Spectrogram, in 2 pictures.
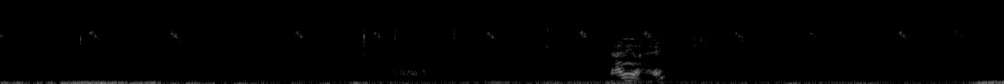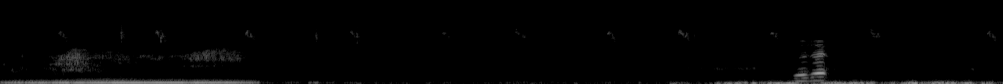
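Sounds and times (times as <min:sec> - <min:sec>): wind rumbling on microphone: 0:00.0 - 0:01.9, 0:16.8 - 0:20.0
small bird chirping: 0:00.0 - 0:02.0, 0:02.9 - 0:13.8, 0:14.4 - 0:15.4, 0:16.1 - 0:19.0.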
